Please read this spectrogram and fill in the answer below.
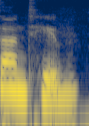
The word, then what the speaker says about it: Antibes: I mean, the I I stayed in Cannes and I did a day trip to Nice and to Antibes, or uh, it's Antibes,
